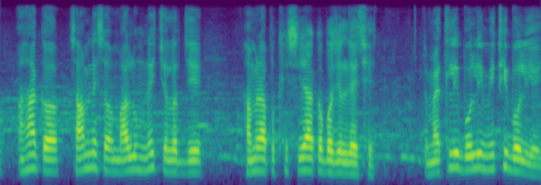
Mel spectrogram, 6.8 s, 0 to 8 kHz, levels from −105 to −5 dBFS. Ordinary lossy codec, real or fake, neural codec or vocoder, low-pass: none; real; none; 7.2 kHz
